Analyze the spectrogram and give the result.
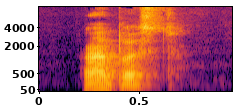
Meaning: transom
- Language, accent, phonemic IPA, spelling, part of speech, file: French, France, /ɛ̃.pɔst/, imposte, noun, LL-Q150 (fra)-imposte.wav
